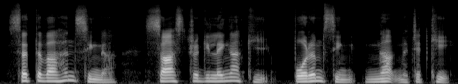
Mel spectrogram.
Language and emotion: Manipuri, neutral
